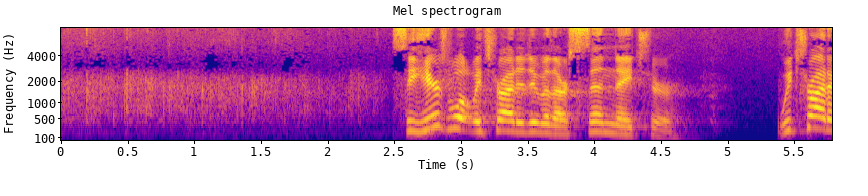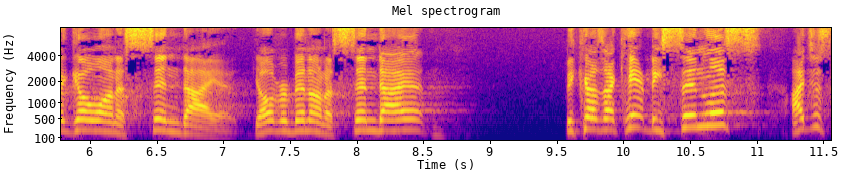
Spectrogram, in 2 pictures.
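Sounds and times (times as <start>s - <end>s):
audience round of applause: 0.0s - 2.5s
speech: 2.5s - 4.7s, 5.4s - 8.7s, 9.6s - 11.5s.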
